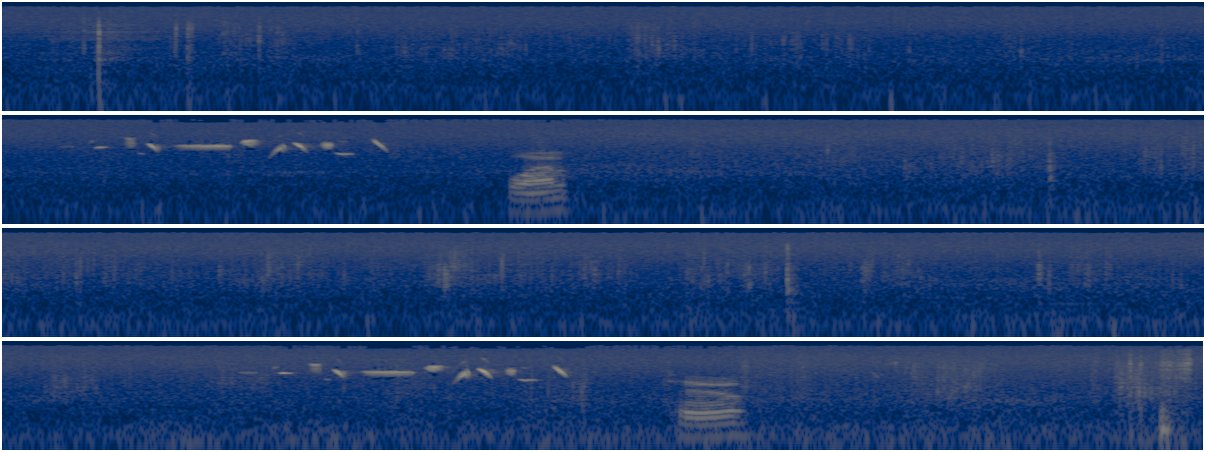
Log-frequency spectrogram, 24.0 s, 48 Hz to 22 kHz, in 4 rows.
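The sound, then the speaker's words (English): Sage Sparrow calls come as faint, thin, high chirps in two brief clusters, well apart, with a few soft thumps in between. “Sage Sparrow number 3.”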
